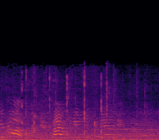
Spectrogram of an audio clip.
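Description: Echoing noise of youth volleyball play in a large hall: scattered sharp knocks of balls being hit and feet on the court, under voices and short sliding shouts or squeaks, the loudest about a quarter second and just under a second in.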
